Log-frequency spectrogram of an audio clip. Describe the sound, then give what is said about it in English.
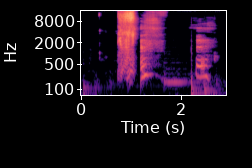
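A loud, raspy fart blasts out in a few sputtering bursts, forceful, with a brief gap before a final trumpeting rip; no one speaks. “So, he just rips one, holding... he's just... Yeah, and it's a very loud one. It's impressively loud. Trumpetous.”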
